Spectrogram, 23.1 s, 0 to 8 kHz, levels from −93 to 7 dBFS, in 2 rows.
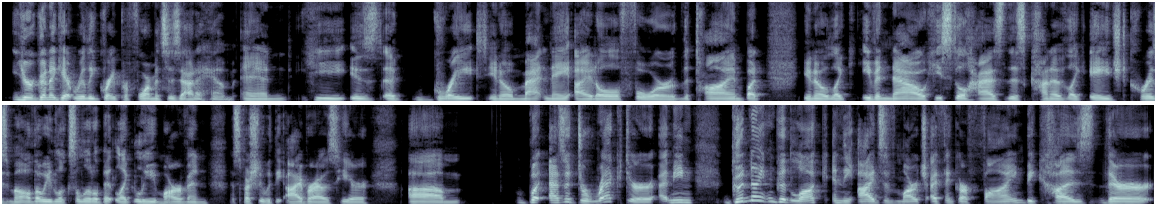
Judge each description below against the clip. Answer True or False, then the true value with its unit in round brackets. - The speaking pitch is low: True (120 Hz)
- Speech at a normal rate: True (195 wpm)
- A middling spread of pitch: True (3.6 semitones)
